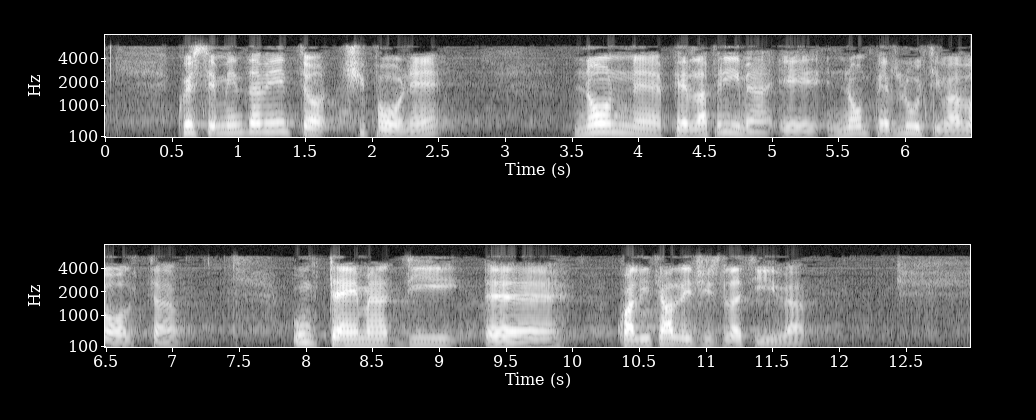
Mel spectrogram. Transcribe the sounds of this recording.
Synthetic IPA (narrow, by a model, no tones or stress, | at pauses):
kwest̪oemend̪ament̪ot͡ʃipoːne | nonperlapɾiːmaʔenːomperlult̪imavɔlt̪a | unt̪ɛːmad̪i | kwalit̪alːed͡ʒizlat̪iːva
